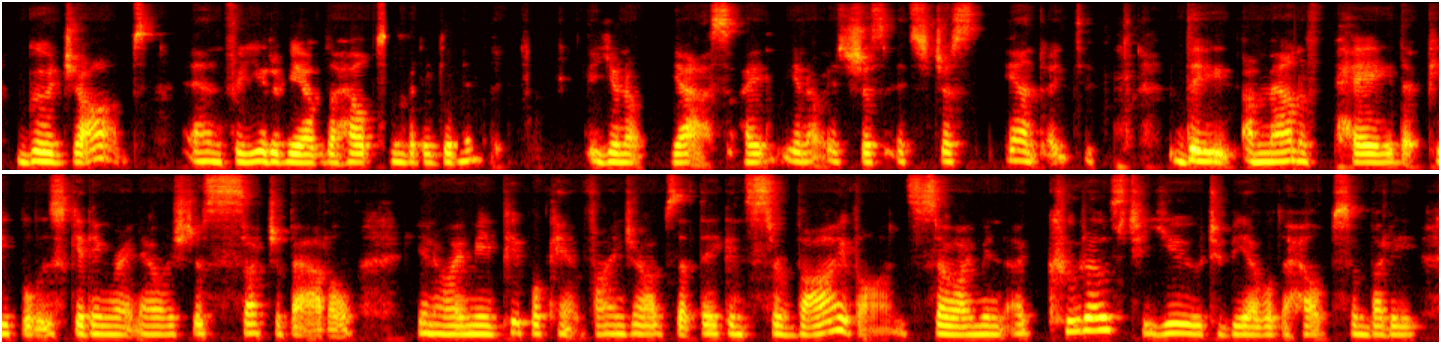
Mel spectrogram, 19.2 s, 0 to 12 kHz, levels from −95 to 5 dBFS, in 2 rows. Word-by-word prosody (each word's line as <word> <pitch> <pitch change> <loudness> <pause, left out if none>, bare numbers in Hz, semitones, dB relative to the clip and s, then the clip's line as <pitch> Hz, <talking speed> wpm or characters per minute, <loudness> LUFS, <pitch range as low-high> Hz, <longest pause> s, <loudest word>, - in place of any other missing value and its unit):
good 180 -2 +5
jobs, 210 +9 0 0.2
and 185 -2 -1
for 180 - -2
you 180 +2 +4
to 180 - +5
be 170 -1 +7
able 160 +1 +2
to 165 - +1
help 170 0 +1
somebody 175 -2 -2
get 170 +1 +1
in, 210 +3 -5 0.7
you 175 -1 +3
know 170 -1 0 0.2
yes, 170 - +1
I 170 0 +2
you 185 -4 -1
know, 180 - -5
it's 190 -1 -3
just 175 +1 0
it's 185 - -4
just, 180 -1 -3 0.2
and 195 -3 -1
eh, - - -5
j - - -15 0.5
the 185 -1 +6
amount 185 +1 +3
of 175 0 -7
pay 170 -1 +4
that - - -4
people 180 -2 -2
is 185 - -2
getting 175 -1 +1
right 165 -1 -2
now 170 -2 -2
it's 170 0 -4
just 180 0 -2
such 190 0 0
a - - -5
battle, - - -2 0.4
you 195 - -2
know, 175 -1 0
I 170 0 +2
mean, 170 -1 +1
people 195 -2 -2
can't - - -8
find 175 0 -3
jobs 175 0 -3
that - - -2
they 180 -1 +1
can 175 -1 -3
survive 175 +8 +1
on, 240 -6 -9
so, 175 -3 +2
I 160 +1 +1
mean, 165 -1 -1
uh, 185 - -3
kudos 250 +3 +3
to 185 - -8
you 180 0 +2
to 170 - -9
be 165 +1 0
able 160 0 0
to - - -6
help 80 0 -4
somebody 165 -1 -2
175 Hz, 210 wpm, -23 LUFS, 170-185 Hz, 0.7 s, be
